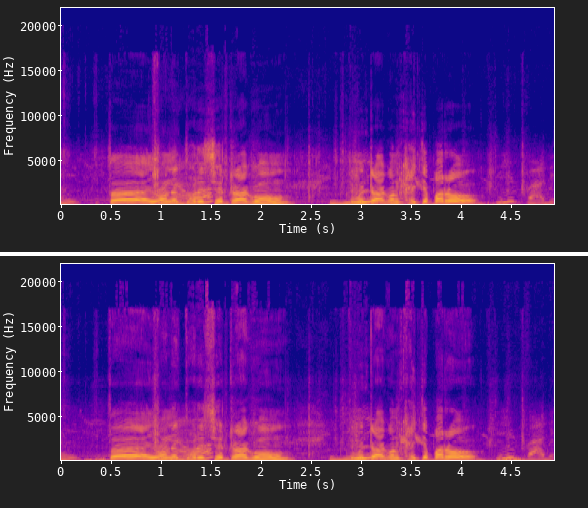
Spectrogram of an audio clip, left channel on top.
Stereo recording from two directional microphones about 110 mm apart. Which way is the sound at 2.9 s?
35° right (ahead or behind).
